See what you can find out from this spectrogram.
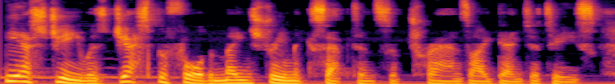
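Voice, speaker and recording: A man delivers scripted commentary in the manner of a video essay host. His pitch moves around a great deal as he sets phrases apart with deliberate, dramatic pauses. Music plays clearly behind him. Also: very animated, dark tone. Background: background music.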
